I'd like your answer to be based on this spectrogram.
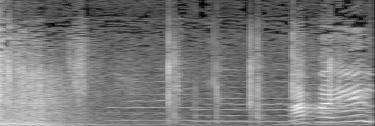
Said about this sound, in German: es hat geklopft!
